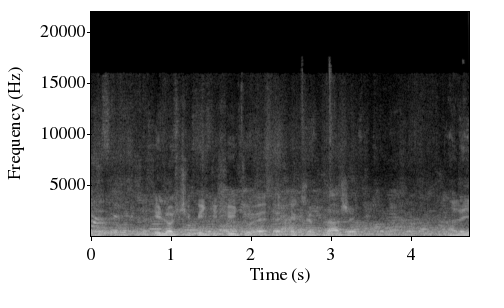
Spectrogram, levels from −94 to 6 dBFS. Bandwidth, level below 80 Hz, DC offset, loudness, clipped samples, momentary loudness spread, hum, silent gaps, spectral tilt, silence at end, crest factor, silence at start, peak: 16 kHz; -46 dBFS; under 0.1%; -26 LUFS; under 0.1%; 9 LU; none; none; -7.5 dB/octave; 0 s; 16 dB; 0 s; -10 dBFS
